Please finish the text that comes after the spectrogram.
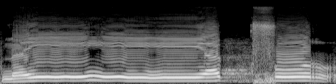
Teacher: مئی یک، فا پیش را فر، را کو بڑھ پڑھیں گے، را ساکن اس سے پہلے پیش ہو، را کو موٹا پڑھا جائے گا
